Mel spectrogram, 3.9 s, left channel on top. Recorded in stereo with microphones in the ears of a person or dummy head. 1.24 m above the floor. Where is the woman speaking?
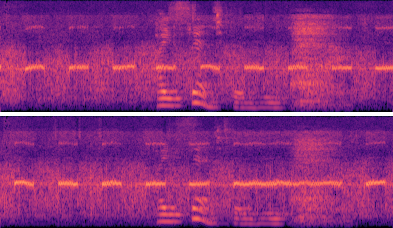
40° left (ahead or behind), 5 m; by 2.8 s 35° left (ahead or behind), 6 m.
